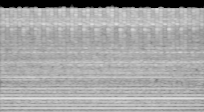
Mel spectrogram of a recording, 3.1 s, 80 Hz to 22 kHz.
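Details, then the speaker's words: 2013 BMW 335i F30 with the N55 engine: a steady mid-pitched electrical hum over a smooth idle, not varying with rpm, from the failing vacuum wastegate control valve; valve was replaced; wastegate control valve buzzing. "2013 BMW 335i as you can probably hear it's making an awful humming noise definitely not normal this appears to be the vacuum power actuator for the wastegate this piece right down here"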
